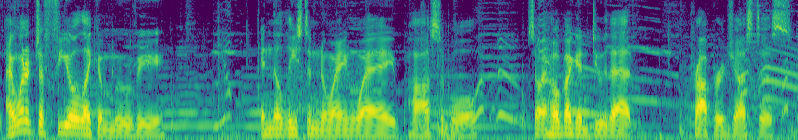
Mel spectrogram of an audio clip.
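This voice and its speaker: A young man casually chatting on a gaming livestream, wry and relaxed, reading chat aloud while he plays. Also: medium pitch. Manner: laid-back, wry, reads chat aloud while playing. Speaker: streamer and YouTuber.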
